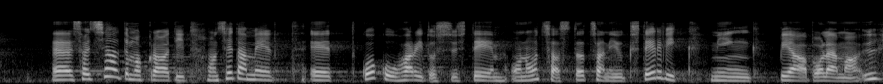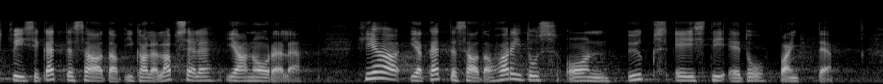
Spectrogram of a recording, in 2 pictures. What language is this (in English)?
Estonian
